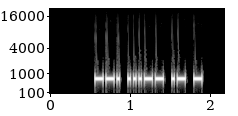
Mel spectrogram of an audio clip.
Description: Morse code, heard as a keyed tone, about 36 wpm, 700 Hz. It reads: G3AT
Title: DXCC-100 Call Signs - 4 Characters - 35wpm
